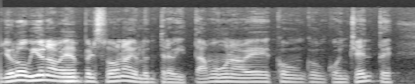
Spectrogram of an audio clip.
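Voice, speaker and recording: Very fast speech from a man, fairly high in pitch. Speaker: podcast host. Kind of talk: casual chat. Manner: animated.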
